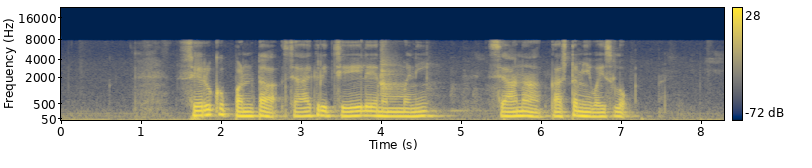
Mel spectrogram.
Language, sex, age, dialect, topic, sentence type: Telugu, male, 25-30, Southern, agriculture, statement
